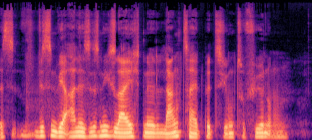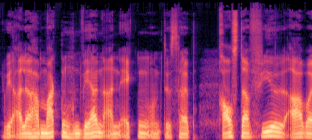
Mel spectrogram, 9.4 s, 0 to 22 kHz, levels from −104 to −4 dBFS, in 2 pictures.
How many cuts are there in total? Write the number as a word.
two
